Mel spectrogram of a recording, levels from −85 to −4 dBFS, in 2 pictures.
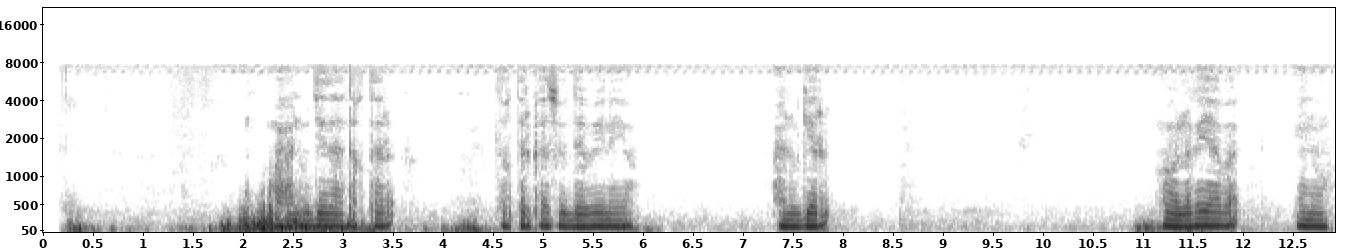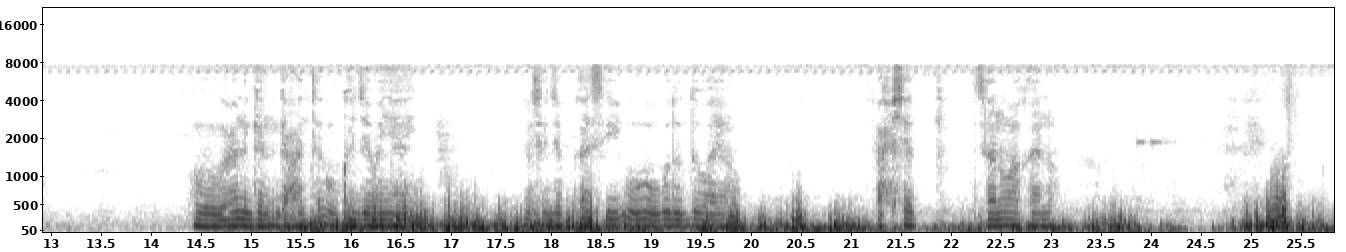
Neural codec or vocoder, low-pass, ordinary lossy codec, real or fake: none; 19.8 kHz; AAC, 24 kbps; real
